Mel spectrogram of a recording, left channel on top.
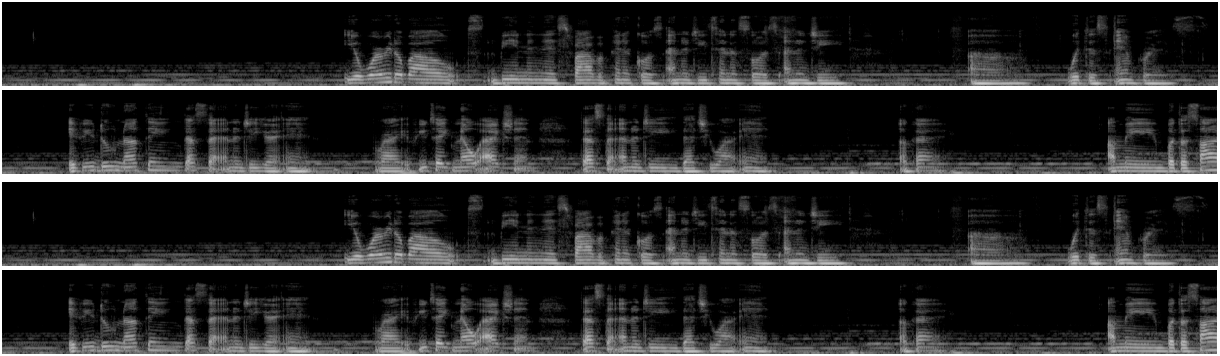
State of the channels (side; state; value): both; identical; correlation 1.00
